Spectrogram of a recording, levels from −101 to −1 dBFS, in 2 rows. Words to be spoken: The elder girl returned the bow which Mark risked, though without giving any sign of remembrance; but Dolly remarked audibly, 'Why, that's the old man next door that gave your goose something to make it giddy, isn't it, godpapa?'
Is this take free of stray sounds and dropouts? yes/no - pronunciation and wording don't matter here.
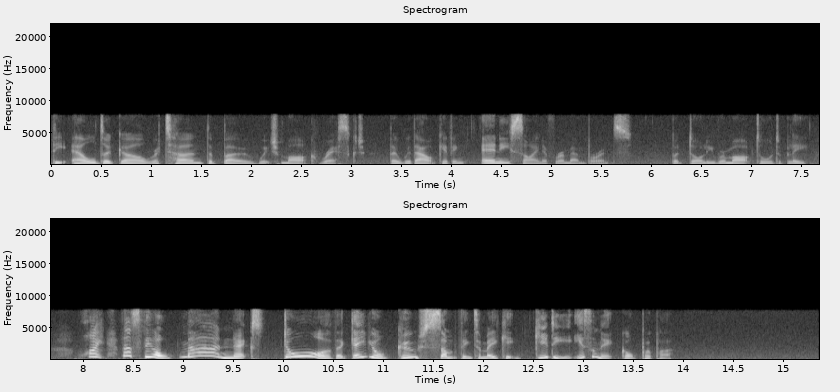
yes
